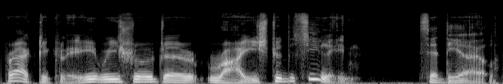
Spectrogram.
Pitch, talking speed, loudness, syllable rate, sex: 105 Hz, 120 wpm, -16 LUFS, 3.3 syllables/s, male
